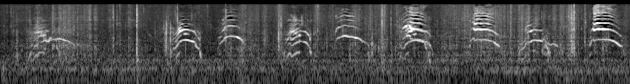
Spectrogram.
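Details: Rapid series of high, arched meows during the birth of the house cat Tússa-Gatússa, who delivered seven kittens indoors; about a dozen calls, some overlapping, rising and falling, growing louder toward the end, in a quiet room.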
